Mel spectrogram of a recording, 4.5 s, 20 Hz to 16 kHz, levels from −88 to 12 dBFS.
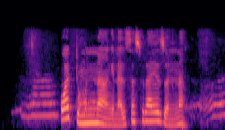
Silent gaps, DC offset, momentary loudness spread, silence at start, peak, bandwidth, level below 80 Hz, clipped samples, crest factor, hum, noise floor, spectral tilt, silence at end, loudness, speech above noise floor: none; under 0.1%; 16 LU; 0.4 s; -2 dBFS; 7.8 kHz; -56 dBFS; under 0.1%; 18 dB; none; -45 dBFS; -5 dB/octave; 0 s; -18 LUFS; 27 dB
